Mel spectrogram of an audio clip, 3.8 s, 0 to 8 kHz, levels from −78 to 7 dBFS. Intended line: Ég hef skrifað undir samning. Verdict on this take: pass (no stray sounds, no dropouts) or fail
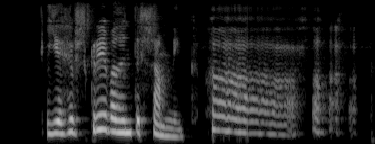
fail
